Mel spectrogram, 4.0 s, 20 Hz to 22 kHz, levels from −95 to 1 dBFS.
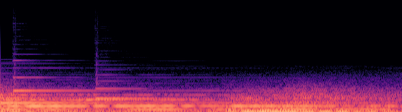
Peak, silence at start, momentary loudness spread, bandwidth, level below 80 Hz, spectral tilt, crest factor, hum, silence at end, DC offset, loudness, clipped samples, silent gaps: -8 dBFS; 0 s; 9 LU; 3 kHz; -26 dBFS; -13.5 dB/octave; 14 dB; none; 0 s; under 0.1%; -25 LUFS; under 0.1%; none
